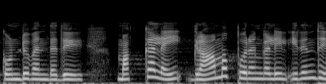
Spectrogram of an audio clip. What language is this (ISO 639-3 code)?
tam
